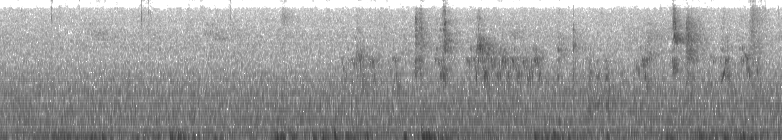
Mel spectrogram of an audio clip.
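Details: Parakeets chirping: clusters of short, bright, high chirps and twittering notes in irregular bursts, several overlapping, over a steady low rumbling background hum.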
